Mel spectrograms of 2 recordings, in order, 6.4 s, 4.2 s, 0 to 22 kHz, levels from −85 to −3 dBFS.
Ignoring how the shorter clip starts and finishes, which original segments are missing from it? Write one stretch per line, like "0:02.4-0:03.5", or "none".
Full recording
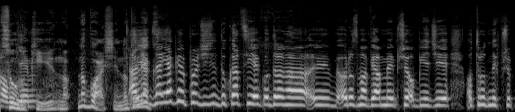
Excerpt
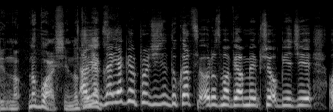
0:03.1-0:04.2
